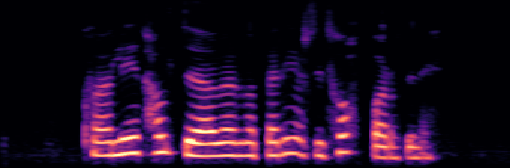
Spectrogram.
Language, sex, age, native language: Icelandic, female, 20-29, Icelandic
